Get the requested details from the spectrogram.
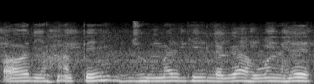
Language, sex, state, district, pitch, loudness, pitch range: Hindi, male, Uttar Pradesh, Lucknow, 155 Hz, -15 LUFS, 150-165 Hz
